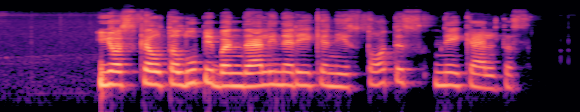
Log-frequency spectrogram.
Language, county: Lithuanian, Šiauliai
